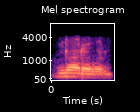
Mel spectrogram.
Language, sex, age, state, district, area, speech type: Gujarati, male, 30-45, Gujarat, Morbi, rural, conversation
